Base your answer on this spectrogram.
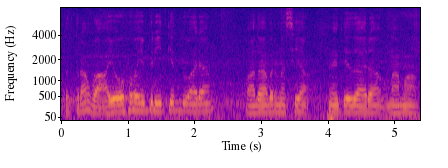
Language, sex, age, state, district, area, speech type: Sanskrit, male, 30-45, Kerala, Ernakulam, urban, spontaneous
